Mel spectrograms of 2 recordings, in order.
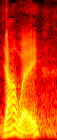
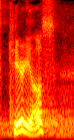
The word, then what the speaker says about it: Yahweh: So in Hebrew, we would say Yahweh or Yahweh. There's a number of different ways to kind of pronounce. It's difficult to pronounce because it's aspirated consonants.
